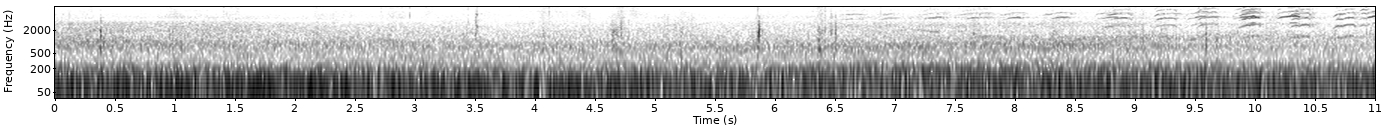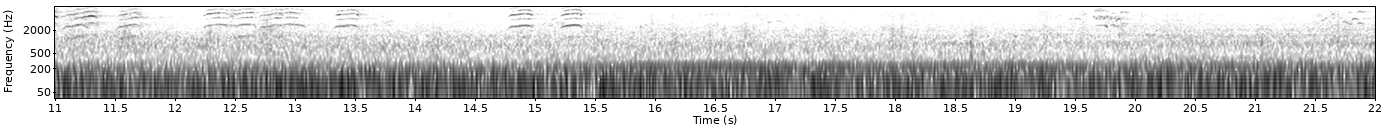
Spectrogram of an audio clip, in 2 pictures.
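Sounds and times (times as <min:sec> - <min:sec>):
steady low rumble: 0:00.0 - 0:22.0
birds chirping: 0:06.2 - 0:22.0.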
